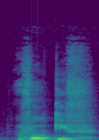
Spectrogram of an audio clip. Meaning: votive
- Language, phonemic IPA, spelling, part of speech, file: Dutch, /voˈtif/, votief, adjective / noun, Nl-votief.ogg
